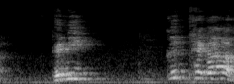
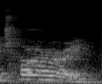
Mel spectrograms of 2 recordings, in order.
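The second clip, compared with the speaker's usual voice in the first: 철 drawn out slowly as if English; playful English-style reading of 철; mock English accent; 5 dB quieter, much slower than usual. Shown as a demonstration. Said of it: "영어야?".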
